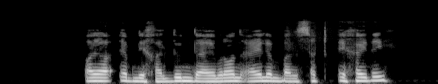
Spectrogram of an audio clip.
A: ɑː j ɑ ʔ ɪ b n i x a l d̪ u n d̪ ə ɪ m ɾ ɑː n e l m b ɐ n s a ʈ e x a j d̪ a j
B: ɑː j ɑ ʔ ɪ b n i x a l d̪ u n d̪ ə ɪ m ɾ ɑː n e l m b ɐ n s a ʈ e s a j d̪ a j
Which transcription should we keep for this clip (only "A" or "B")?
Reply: A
